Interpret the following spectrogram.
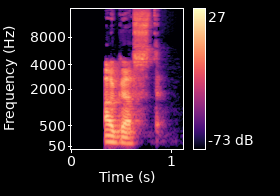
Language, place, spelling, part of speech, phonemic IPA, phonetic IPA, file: Hindi, Delhi, अगस्त, noun, /ə.ɡəst̪/, [ɐ.ɡɐst̪], LL-Q1568 (hin)-अगस्त.wav
- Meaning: August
